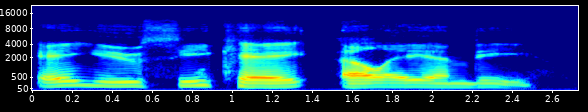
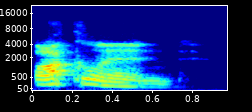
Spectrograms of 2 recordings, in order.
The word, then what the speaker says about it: Auckland: It's A U C K L A N D. – Auckland.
